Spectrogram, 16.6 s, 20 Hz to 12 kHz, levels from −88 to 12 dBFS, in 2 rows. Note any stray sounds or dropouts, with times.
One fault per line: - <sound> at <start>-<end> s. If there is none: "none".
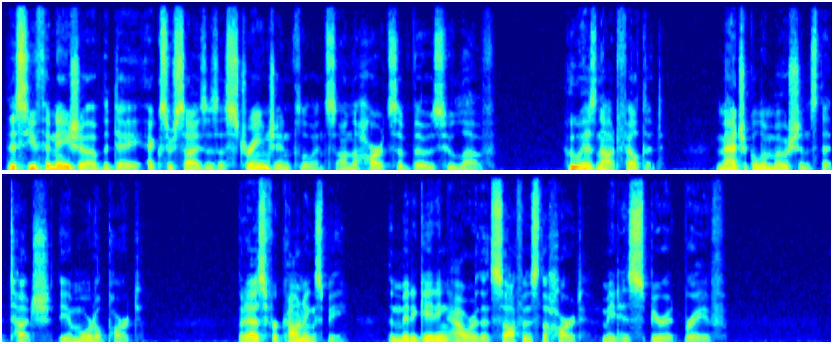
none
